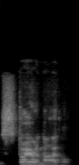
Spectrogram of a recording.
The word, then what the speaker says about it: Steuernagel: And I'll use the German pronunciation, Steuernagel.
